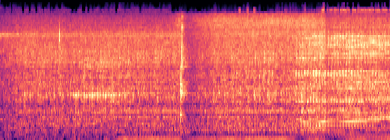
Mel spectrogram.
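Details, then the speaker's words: Powered lathe slotter machining slides, small cut: constant gear hum with a low steady tone and busy clatter as the table drive runs through the back gears, which make most of the noise; ordinary. "all noise you can hear when I'm drinking the table Becky's the is the driver for the table then gone through the back years it's a tends to make all the noise"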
